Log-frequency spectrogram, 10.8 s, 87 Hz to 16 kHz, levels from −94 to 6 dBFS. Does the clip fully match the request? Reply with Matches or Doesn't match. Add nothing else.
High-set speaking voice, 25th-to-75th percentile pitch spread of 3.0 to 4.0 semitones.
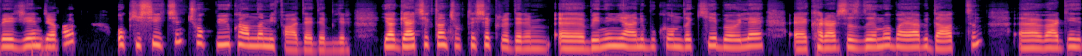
Matches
